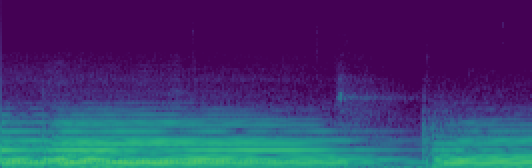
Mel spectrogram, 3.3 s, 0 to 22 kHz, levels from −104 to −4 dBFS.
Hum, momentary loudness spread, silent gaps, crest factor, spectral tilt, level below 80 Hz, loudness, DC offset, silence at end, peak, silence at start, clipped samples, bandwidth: none; 12 LU; none; 12 dB; -13 dB/octave; -48 dBFS; -37 LUFS; under 0.1%; 0 s; -24 dBFS; 0 s; under 0.1%; 2.3 kHz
